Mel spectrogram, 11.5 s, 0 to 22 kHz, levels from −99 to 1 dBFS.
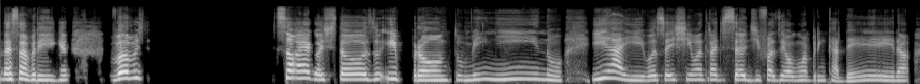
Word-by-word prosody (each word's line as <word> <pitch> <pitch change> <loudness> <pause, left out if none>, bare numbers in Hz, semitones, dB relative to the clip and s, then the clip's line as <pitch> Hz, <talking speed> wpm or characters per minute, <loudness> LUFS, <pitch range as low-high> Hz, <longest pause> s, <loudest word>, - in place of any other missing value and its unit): nessa 255 +1 +6
briga, 220 -1 +1 0.5
vamos 300 +6 +6 1.7
Só 325 -9 +5
é 305 0 +5
gostoso 245 0 +1
e 270 -3 +2 0.2
pronto, 215 0 +1
menino, 245 0 -3 0.4
e 285 +5 +1
aí 225 -9 0
vocês 225 +2 -2
tinham 235 -1 -5
a 235 - -3
tradição 230 -1 -2
de 210 +1 -8
fazer 215 0 -4
alguma 205 0 -3
brincadeira, 200 +1 -5
230 Hz, 100 wpm, -21 LUFS, 210-255 Hz, 1.7 s, nessa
